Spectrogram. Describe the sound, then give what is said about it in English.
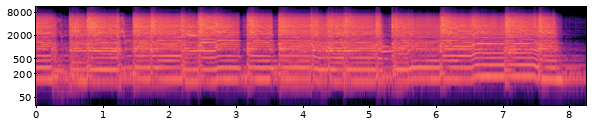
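Distorted electric guitar runs through a saturated overdrive distortion pedal without clipping diodes, its level set all the way up, playing a steady series of thick, sustained chords and notes with short breaks between them, loud and alone. “So it's a distortion that gets a more saturated kind of overdrive sound, but without the clipping diodes, so it doesn't get too harsh.”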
